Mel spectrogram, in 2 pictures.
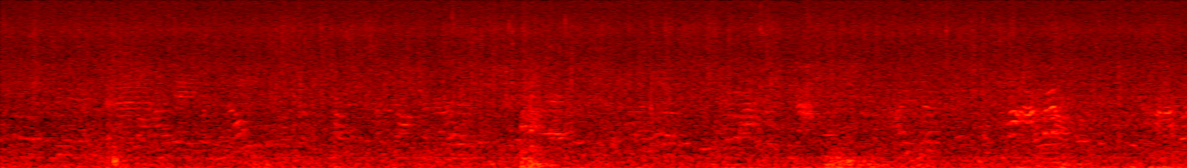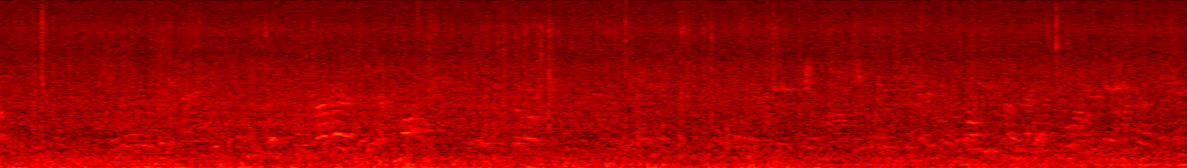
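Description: Several people talk outdoors on a street.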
